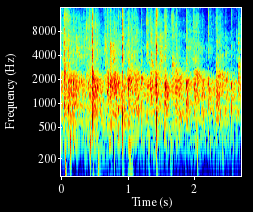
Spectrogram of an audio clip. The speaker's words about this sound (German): Er hat den größten Applaus verdient. Yes, come on, an den Locations. Komm in deine Hände, mach ihn groß, er hat's verdient.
